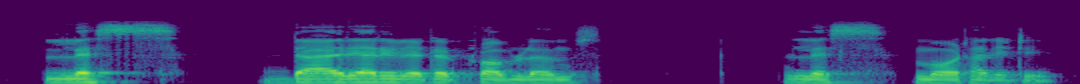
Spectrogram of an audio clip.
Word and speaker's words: mortality: and white so remember the proper pronunciation is mortality not motility i see even professors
